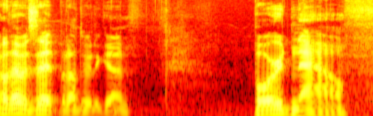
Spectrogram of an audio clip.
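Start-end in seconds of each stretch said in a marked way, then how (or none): 2.5-3.5 theatrical, dramatic delivery. Asked by a co-host to redo the line, theatrical Willow 'bored now'. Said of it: "Do your best theatrical board now".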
